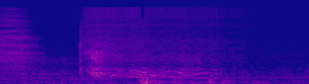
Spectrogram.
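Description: A young woman makes breathy, humming vocal sounds close to a microphone.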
